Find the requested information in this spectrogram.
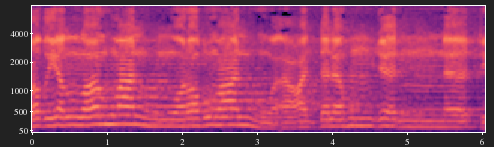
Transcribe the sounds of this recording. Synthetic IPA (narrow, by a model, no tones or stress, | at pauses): ɾˤɑd̪ˤɨjalːaːhʊʕanhʊmwɑɾˤɑd̪ˤuːʕanhʊwaʔaʕad̪ːalaɦʊmd͡ʒanː | aːt̪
